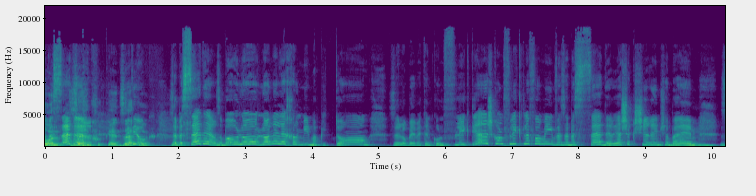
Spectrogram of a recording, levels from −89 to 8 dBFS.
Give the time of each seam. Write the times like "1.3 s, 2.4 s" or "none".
none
